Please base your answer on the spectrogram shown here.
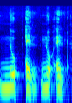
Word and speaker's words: Noël: On a vu très récemment, c'était la fête de Noël, donc on avait Noël, et ici vous voyez que le et, il est bien prononcé, Noël.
